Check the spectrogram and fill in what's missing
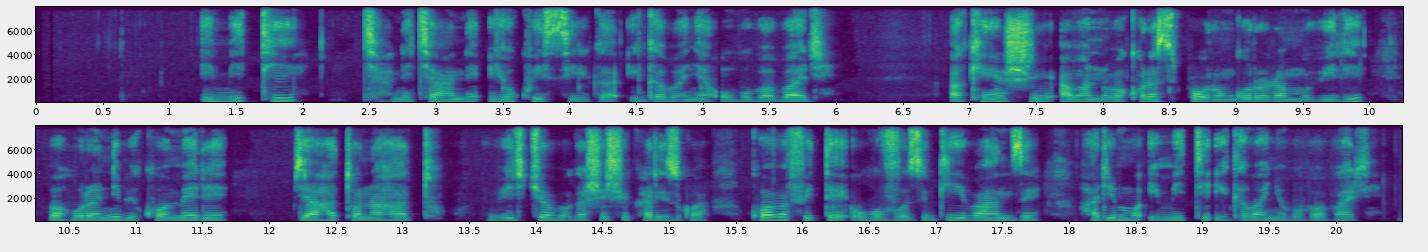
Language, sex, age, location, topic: Kinyarwanda, female, 25-35, Kigali, health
